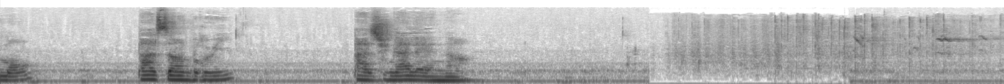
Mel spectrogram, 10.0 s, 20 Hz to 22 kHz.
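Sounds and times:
high-pitched crackling rustle: 6.5s - 10.0s.

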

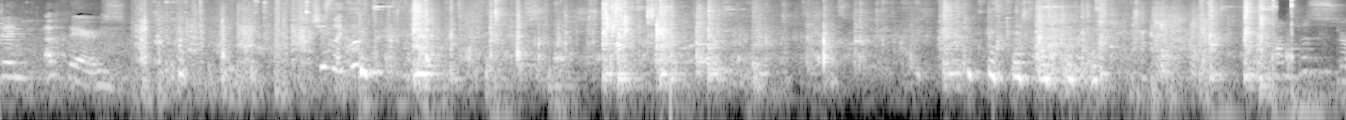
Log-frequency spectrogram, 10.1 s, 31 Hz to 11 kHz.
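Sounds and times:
dogs eating from metal bowls: 1.0s - 9.6s.

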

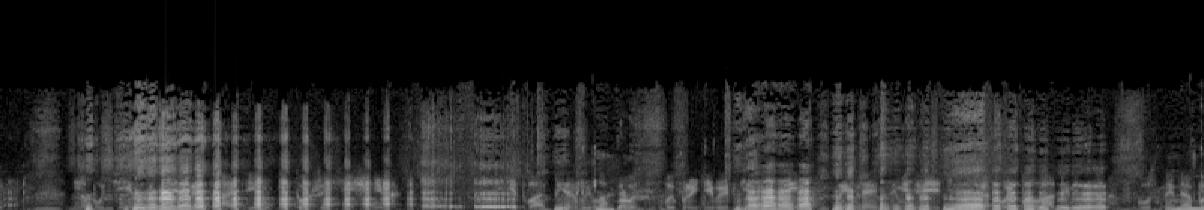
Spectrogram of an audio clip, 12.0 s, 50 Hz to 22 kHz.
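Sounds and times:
hearty laughter: 0.8s - 5.3s, 7.3s - 11.5s.

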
